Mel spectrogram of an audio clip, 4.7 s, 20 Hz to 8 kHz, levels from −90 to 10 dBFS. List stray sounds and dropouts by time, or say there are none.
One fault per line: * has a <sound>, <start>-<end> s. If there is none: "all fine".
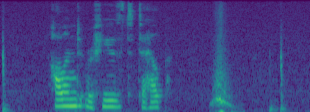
* has a whoosh, 3.1-3.7 s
